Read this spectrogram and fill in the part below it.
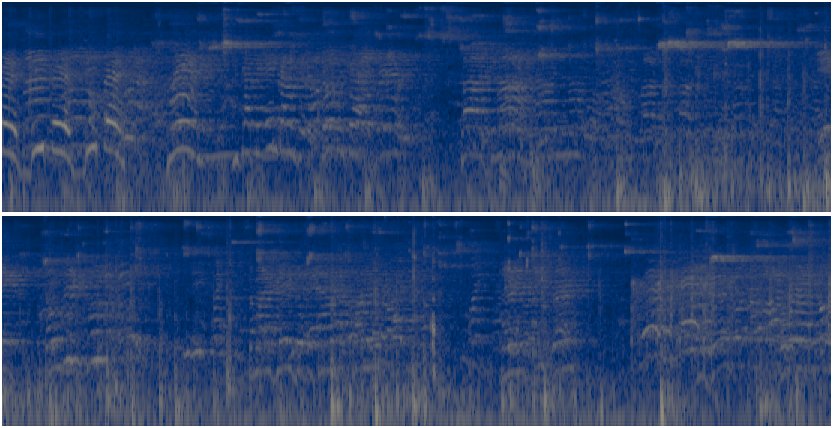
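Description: Boys shout and call out to each other in a large echoing hall.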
